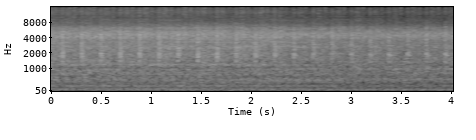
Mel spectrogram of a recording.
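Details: 2007 Chevrolet Trailblazer LT V8, 119,000 miles, idling after motor flush: light quick tick about two to three per second over steady note; collapsed lifter persists, DOD eliminator lifter and cam kit planned.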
